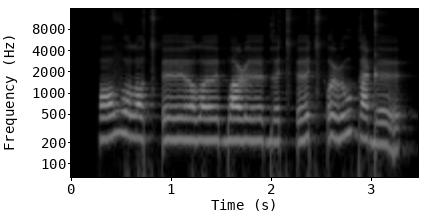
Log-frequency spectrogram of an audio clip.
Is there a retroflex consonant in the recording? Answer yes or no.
yes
